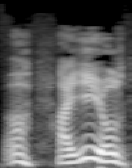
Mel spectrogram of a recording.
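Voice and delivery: shouting surrender from the dirt; desperate shout. Acted. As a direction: beg them to stop, shouting. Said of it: "I heard his shout".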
